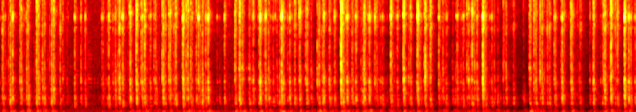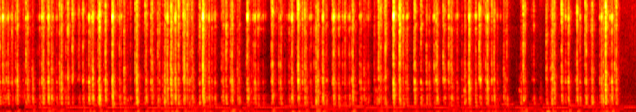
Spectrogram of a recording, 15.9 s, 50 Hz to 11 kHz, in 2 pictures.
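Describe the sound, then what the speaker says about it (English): A Corsair K65 RGB Rapidfire mechanical keyboard with Cherry MX Black switches being typed on: a steady, dense clatter of close keystrokes, loud and continuous, with no voices. "A lot of ping, a lot of resistance, but if you don't bottom up the keys, this Cherry MX Black is still fine"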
